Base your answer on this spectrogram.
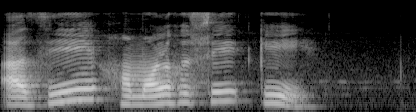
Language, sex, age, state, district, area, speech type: Assamese, female, 60+, Assam, Dhemaji, rural, read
